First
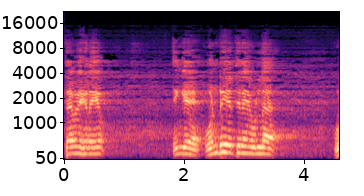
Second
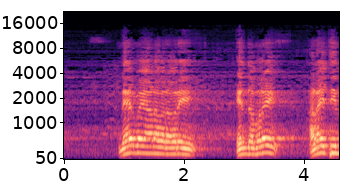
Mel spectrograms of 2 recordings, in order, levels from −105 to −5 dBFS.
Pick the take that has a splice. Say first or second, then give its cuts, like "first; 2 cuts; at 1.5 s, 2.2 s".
first; 1 cut; at 2.9 s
